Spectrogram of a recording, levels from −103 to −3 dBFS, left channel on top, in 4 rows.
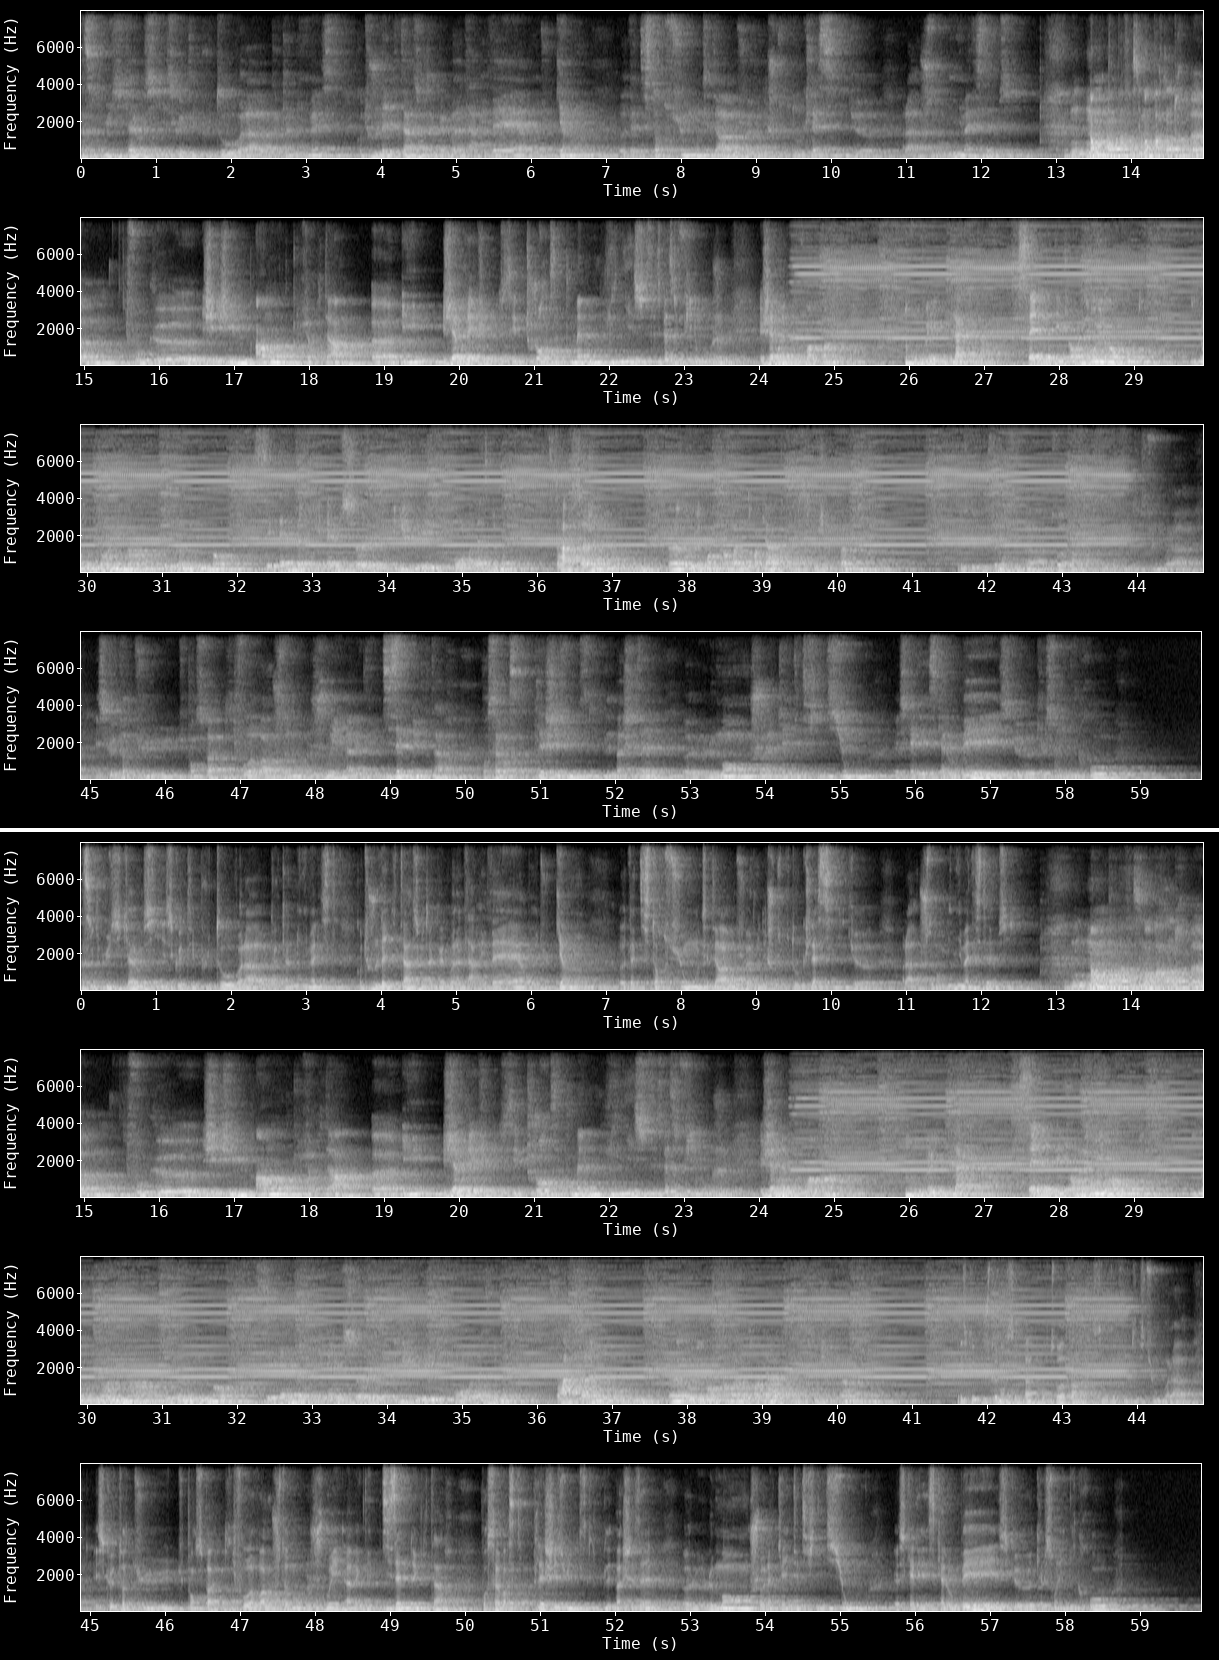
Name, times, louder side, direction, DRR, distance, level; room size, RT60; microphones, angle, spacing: voice 1, 0.0-12.4 26.2-26.3 28.1-28.5 41.6-50.7 50.9-58.8, right 1 dB, 80° right, 1 dB, 0.4 m, -25 dB
voice 2, 12.9-18.6 18.8-19.4 19.8-25.3 25.7-29.1 29.8-35.8 36.2-40.5, equal, 50° left, -2 dB, 0.5 m, -21 dB
sound 1, 24.4-43.8, equal, 30° right, 1.3 m, -32 dB
3.7 x 2.0 x 3.2 m, 2.5 s
head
